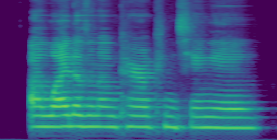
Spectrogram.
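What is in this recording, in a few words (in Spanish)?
Voice Acting es F, Spanish, female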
